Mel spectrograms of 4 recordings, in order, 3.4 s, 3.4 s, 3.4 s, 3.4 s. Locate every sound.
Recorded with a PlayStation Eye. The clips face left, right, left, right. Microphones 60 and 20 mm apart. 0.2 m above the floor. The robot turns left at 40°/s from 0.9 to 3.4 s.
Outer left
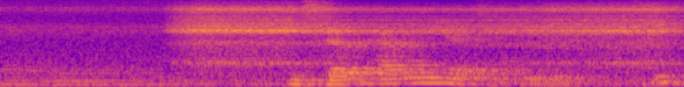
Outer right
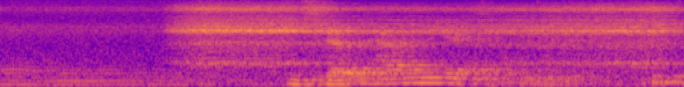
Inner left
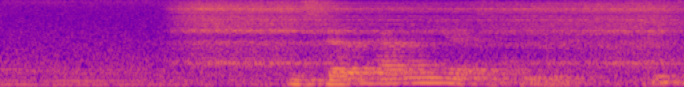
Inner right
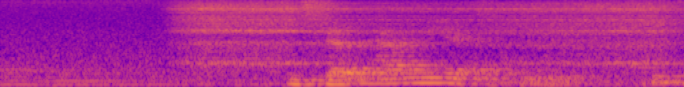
1.4 s a man speaking: centre (ahead or behind), 1.5 m; by 3.3 s 20° right (ahead or behind), 1.5 m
